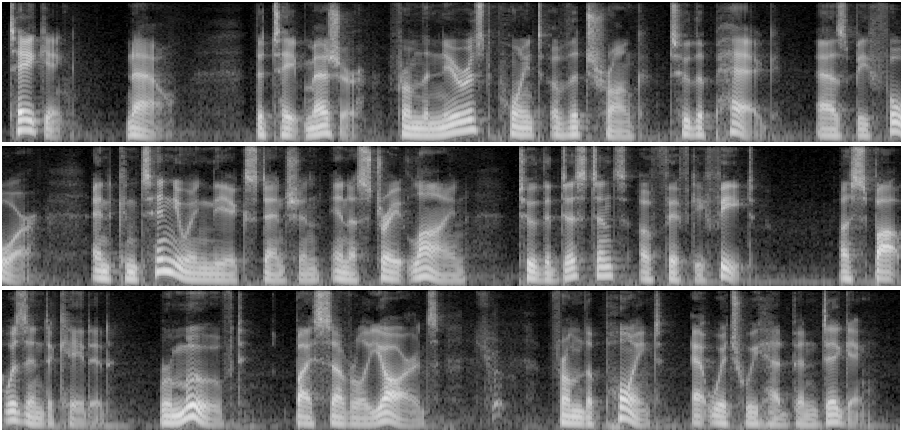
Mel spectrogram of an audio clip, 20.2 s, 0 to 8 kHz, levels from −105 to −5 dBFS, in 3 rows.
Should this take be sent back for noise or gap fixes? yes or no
yes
